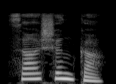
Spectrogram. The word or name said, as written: ಸುಸಂಗ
